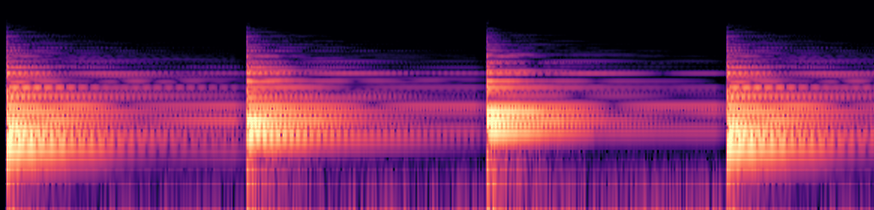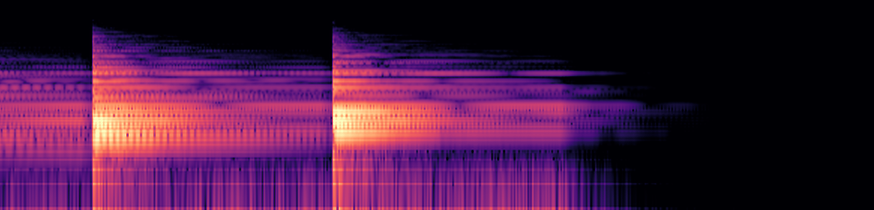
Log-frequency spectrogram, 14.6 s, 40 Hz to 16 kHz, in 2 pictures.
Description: Exemplo: na tonalidade de Do M, o acorde na súa posición fundamental terá que comezar en Do e despois por 3ª (Do-Mi-Sol):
